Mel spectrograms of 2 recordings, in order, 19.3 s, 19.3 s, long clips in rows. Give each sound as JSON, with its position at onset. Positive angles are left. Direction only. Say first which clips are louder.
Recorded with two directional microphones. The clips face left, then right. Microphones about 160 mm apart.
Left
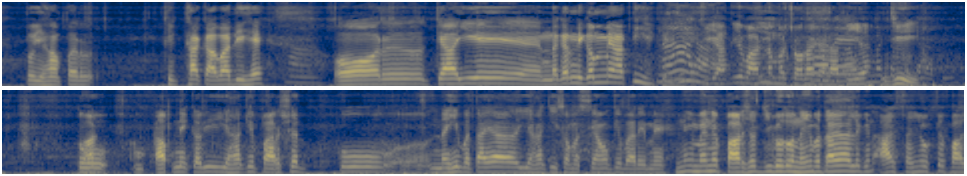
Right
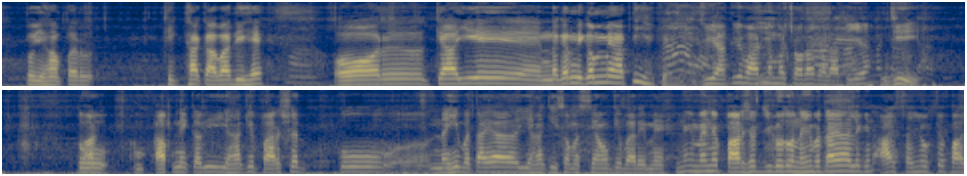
{"t": 0.2, "sound": "speech", "louder": "right 3 dB", "side_deg": -25}
{"t": 7.1, "sound": "speech", "louder": "right 7 dB", "side_deg": -55}
{"t": 7.7, "sound": "speech", "louder": "right 3 dB", "side_deg": -25}
{"t": 8.0, "sound": "speech", "louder": "left 2 dB", "side_deg": -5}
{"t": 8.8, "sound": "speech", "louder": "right 2 dB", "side_deg": -10}
{"t": 10.3, "sound": "speech", "louder": "even", "side_deg": -5}
{"t": 16.3, "sound": "a man's voice", "louder": "left 3 dB", "side_deg": 10}
{"t": 17.3, "sound": "speech", "louder": "left 1 dB", "side_deg": 15}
